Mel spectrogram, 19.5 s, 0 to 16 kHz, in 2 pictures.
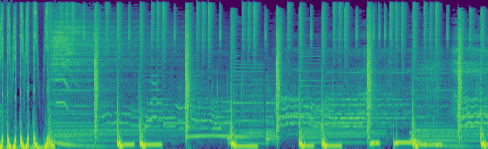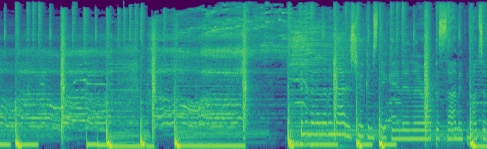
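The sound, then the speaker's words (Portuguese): A produced album track plays loud and continuous, with deep booming bass hits, a steady rhythmic beat and layered melodic tones throughout, with no singing or talking. “é a faixa 15 chamada de …”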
